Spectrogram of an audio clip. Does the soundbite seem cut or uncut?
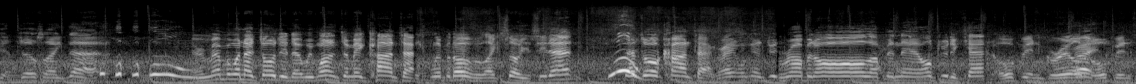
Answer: cut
